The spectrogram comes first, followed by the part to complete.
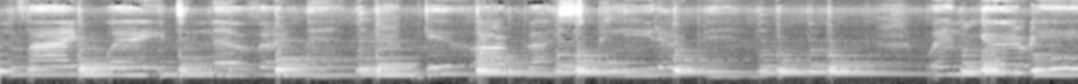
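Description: Ukulele strummed in chords, with a strong accent about once a second.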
